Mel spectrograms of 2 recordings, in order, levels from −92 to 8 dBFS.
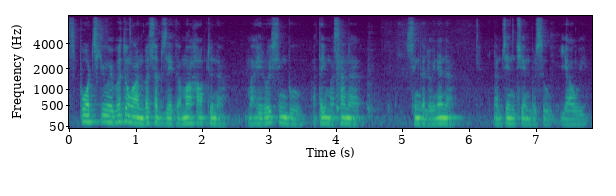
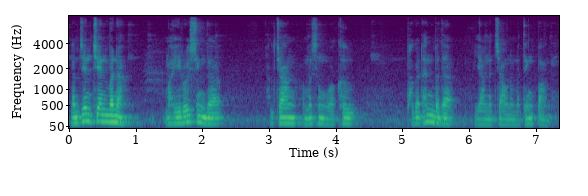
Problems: constant background noise, background conversations at intervals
